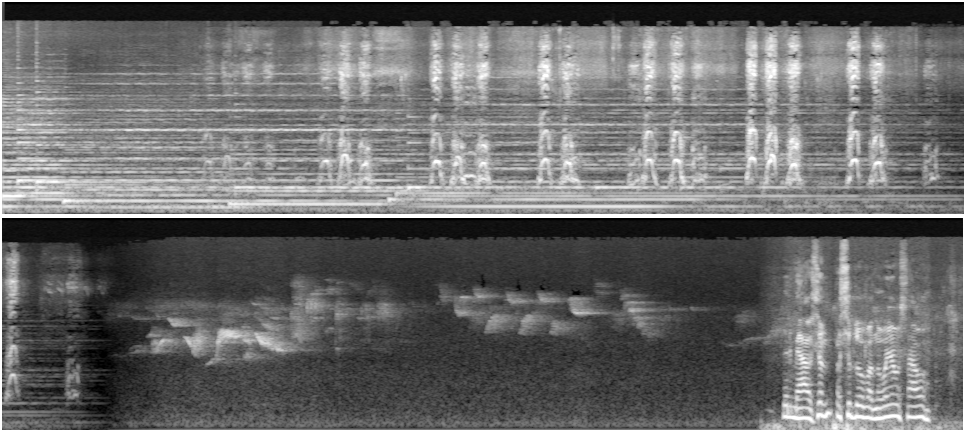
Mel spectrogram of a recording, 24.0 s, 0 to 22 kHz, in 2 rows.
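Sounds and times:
background music: 0:00.0 - 0:13.0
dog barking: 0:02.5 - 0:13.0
birds chirping and singing: 0:02.5 - 0:20.4.

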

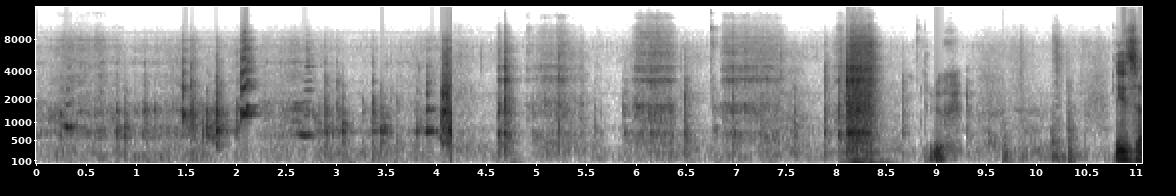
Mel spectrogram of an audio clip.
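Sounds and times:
soft metal rubbing: 0:00.0 - 0:08.6.

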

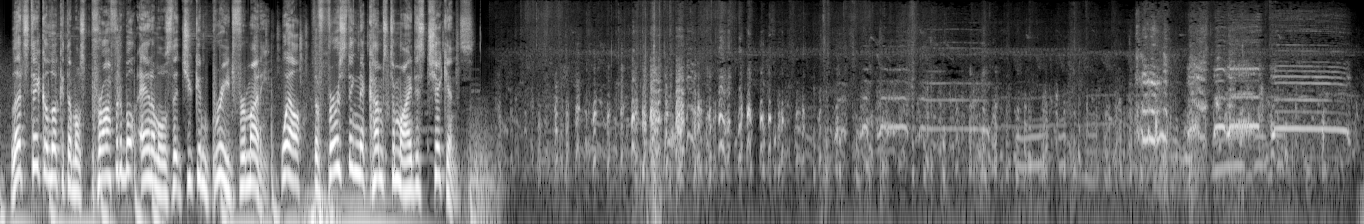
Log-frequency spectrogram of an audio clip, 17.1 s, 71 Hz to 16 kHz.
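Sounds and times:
chickens clucking: 0:05.9 - 0:17.0
drawn-out chicken calls: 0:06.2 - 0:17.0.

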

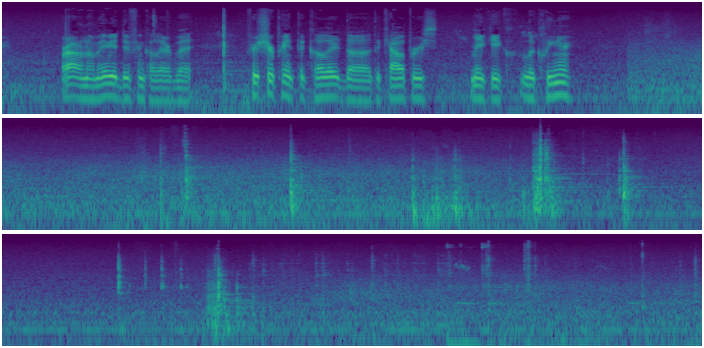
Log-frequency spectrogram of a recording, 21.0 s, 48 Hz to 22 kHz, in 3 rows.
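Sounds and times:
steady low hum: 0:00.0 - 0:21.0
car wheel clunking onto hub: 0:09.8 - 0:13.6, 0:15.0 - 0:20.1
lug nuts fitted by hand: 0:15.0 - 0:21.0.

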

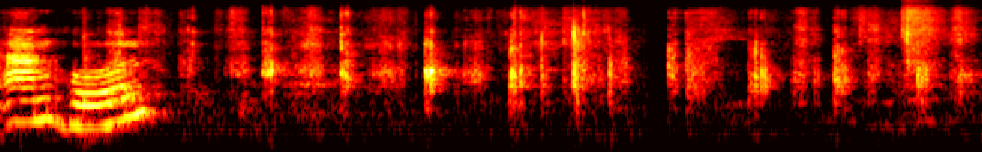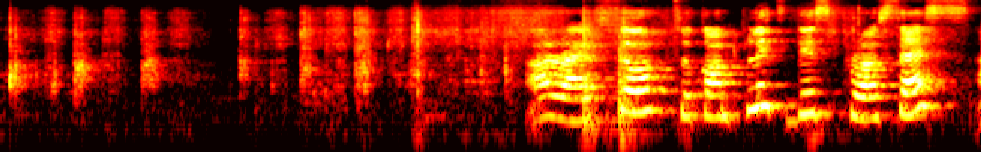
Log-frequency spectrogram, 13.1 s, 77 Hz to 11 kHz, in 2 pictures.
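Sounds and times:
scissors snipping paper: 0:00.5 - 0:09.9.

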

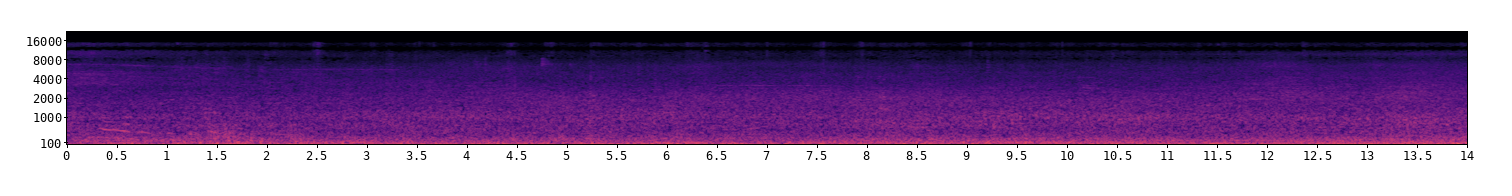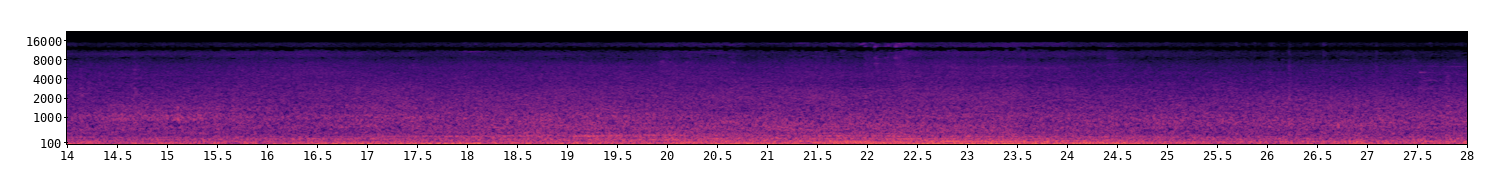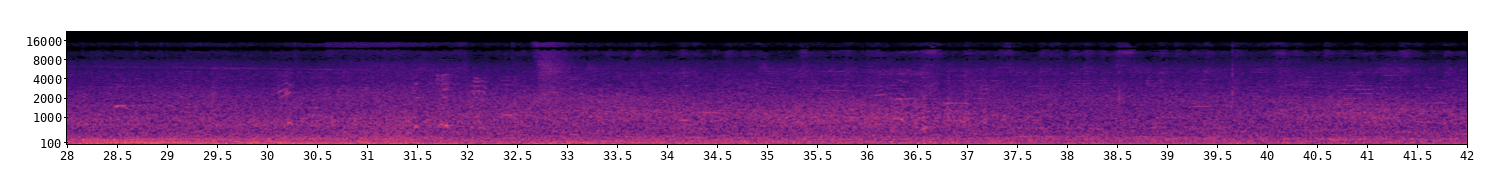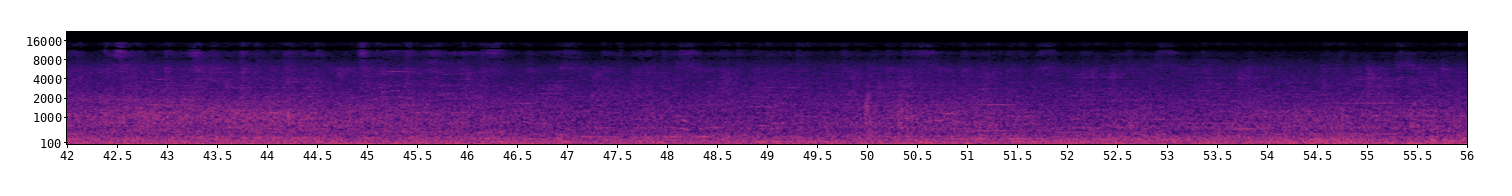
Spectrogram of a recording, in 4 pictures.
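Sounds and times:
busy road traffic: 0:00.0 - 0:56.0
heavy vehicle engine drone: 0:00.0 - 0:56.0.

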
